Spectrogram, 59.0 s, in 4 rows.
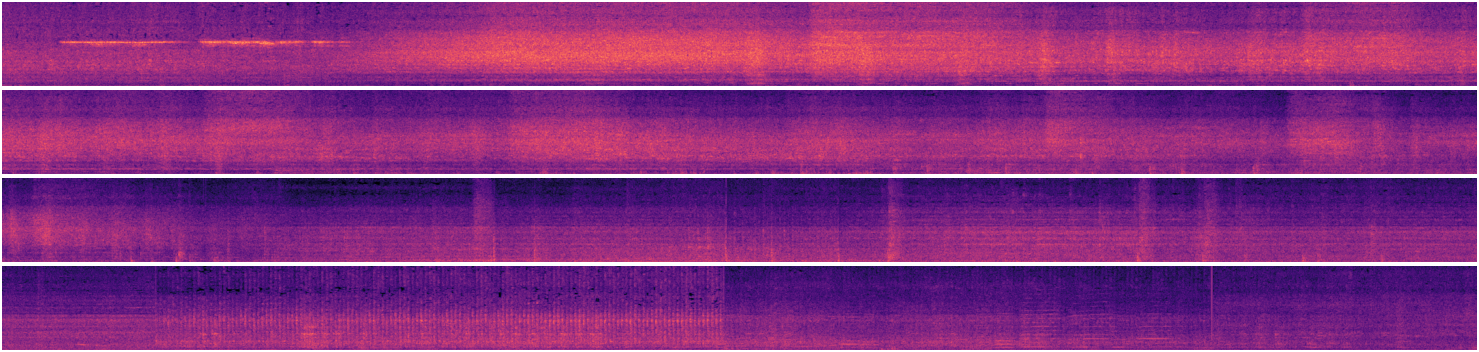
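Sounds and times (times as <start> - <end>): diesel train engine rumbling: 0.0 - 59.0
steam train pulling out: 0.0 - 59.0
train wheels clicking over rail joints: 4.3 - 32.4, 33.1 - 44.6, 45.3 - 51.6.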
